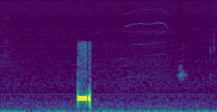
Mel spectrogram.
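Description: A single short, loud telephone beep about three-quarters of a second in, heard over a phone line.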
